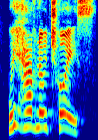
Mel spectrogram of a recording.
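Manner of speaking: high, slow, desperate cry; acted high-pitched urgency; urgent cry. A narrator's reading. Urgent cry in chase scene.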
